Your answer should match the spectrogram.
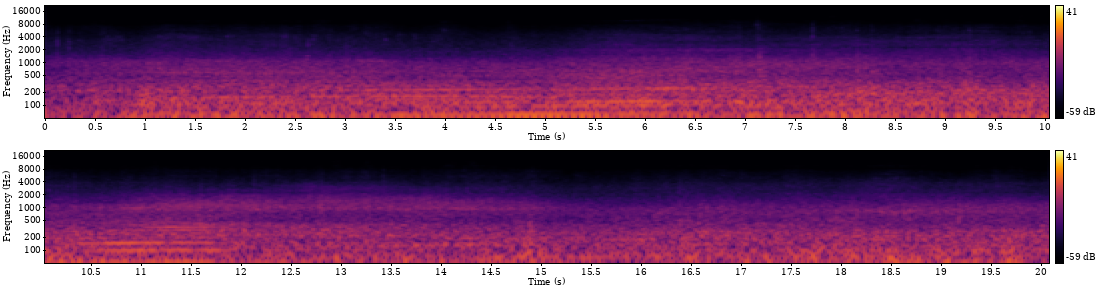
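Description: Road traffic passing close by: car and lorry engines running, with a steady low rumble and the sound of passing vehicles swelling and fading around the middle.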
